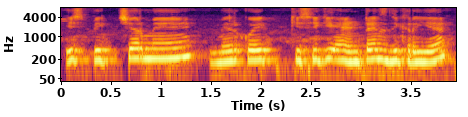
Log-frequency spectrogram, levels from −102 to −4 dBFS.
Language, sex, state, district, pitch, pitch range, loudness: Hindi, male, Gujarat, Valsad, 195 Hz, 185-205 Hz, -13 LUFS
